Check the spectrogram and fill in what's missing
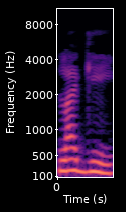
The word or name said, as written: lagi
